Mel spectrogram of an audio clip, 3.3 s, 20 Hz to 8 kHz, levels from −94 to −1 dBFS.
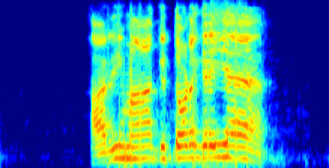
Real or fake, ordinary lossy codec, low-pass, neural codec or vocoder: real; Opus, 16 kbps; 7.2 kHz; none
